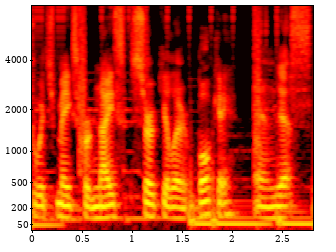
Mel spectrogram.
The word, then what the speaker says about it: bokeh: makes for nice circular bokeh and yes that's actually how you pronounce it it's japanese and the thread mount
